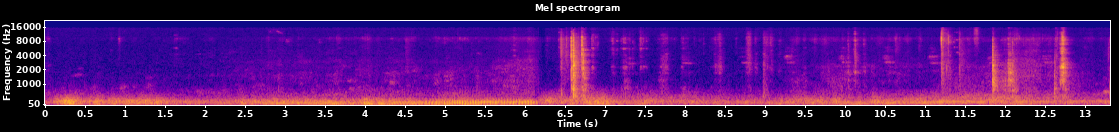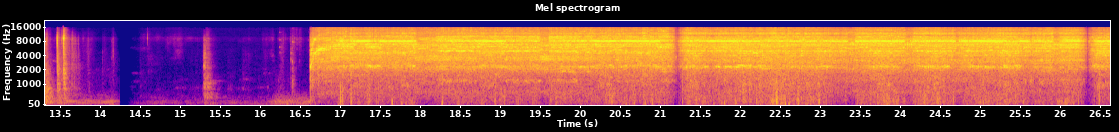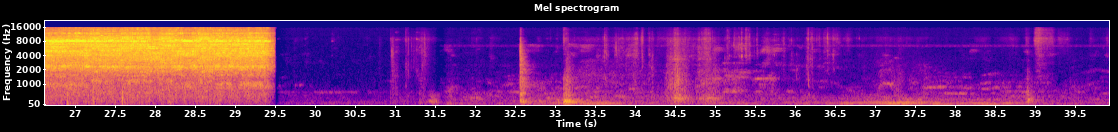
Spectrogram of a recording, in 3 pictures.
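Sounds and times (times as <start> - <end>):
angle grinder grinding steel: 16.6 - 29.5.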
